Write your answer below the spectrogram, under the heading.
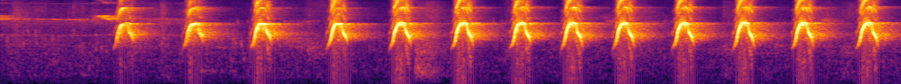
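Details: Cungkok song: a steady series of sharp, high chirps, each sweeping down then up, repeated about three times a second with even loudness and no other sounds.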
